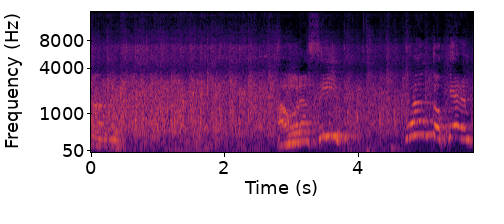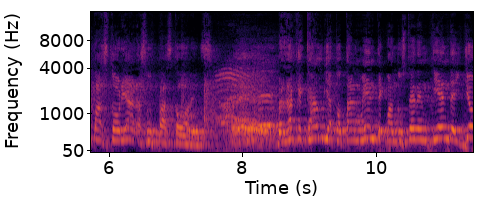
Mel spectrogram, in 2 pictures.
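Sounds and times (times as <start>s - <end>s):
crowd applauding: 0.0s - 8.4s
speech: 2.8s - 4.0s, 4.7s - 11.4s.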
